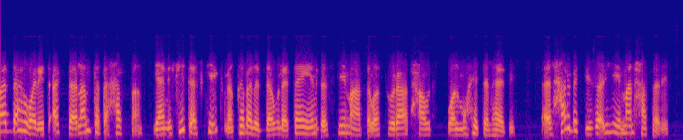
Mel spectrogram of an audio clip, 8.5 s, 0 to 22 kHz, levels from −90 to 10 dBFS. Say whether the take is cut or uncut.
cut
